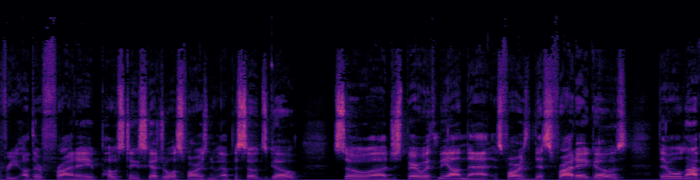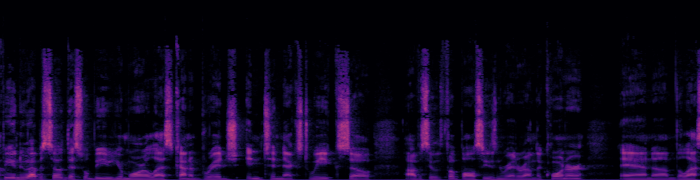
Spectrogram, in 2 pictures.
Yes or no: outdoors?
no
